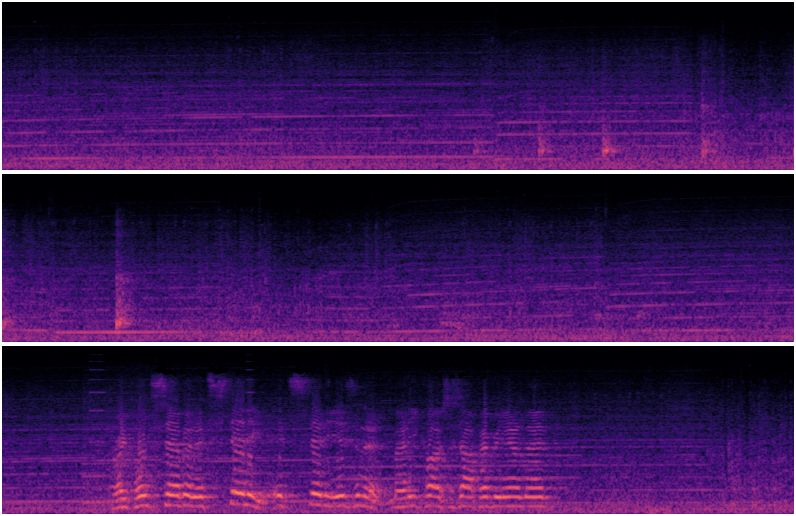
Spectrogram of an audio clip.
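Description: A racing car engine whines at high revs, rising and dropping as the car shifts gears.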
